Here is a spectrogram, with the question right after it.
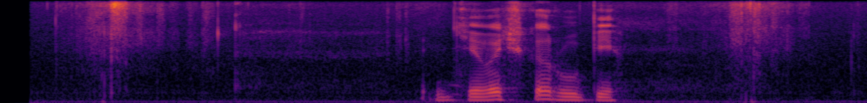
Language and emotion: Russian, neutral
